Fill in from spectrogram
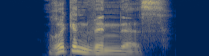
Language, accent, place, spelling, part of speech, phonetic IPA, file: German, Germany, Berlin, Rückenwindes, noun, [ˈʁʏkn̩ˌvɪndəs], De-Rückenwindes.ogg
- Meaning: genitive singular of Rückenwind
